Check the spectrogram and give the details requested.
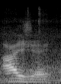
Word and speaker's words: IJE: I'm reliably informed by the guy on the gate that it's pronounced IJE.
